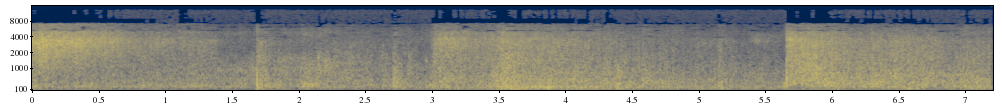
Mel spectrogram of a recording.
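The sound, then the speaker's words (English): A fireworks display in the Gorgan area just outside the centre of Delhi crackles and rumbles in a continuous dense wash, punctuated by a few sharper bangs spaced a second or more apart, with no voices. “God, I wouldn't mind a firework display like that around my house, that'd be for sure.”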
